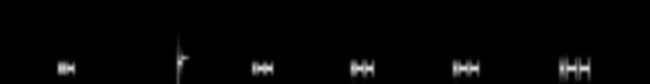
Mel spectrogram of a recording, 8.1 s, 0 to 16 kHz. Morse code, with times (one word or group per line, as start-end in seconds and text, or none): 0.7-0.9 U
3.2-7.4 WWWW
